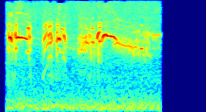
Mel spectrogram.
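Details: A Common Tern (Sterna hirundo) gives a harsh, grating warning call: a few rough high notes, then a drawn-out downslurred 'kee-arr' lasting about half a second.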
